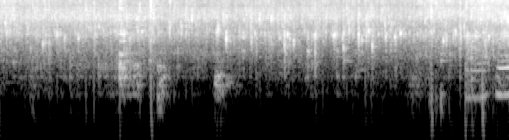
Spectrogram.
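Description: Sizzling and crackling of drumstick, potato and jackfruit seeds frying in hot oil in a wok, a steady loud hiss with scattered pops and stirring scrapes throughout.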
